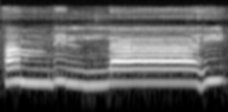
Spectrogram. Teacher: اللہ کے لام کو باریک پڑھیں گے کہ اللہ کے لام سے پہلے را کے نیچے زیر آیا ہوا ہے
